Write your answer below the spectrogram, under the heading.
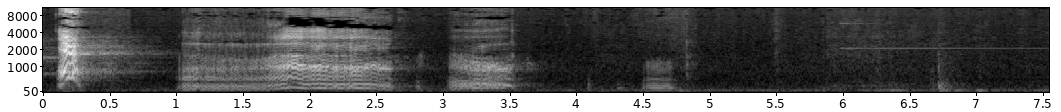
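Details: Pet dog in a funny compilation lets out a sharp yelp, then two long, rough, growling barks lasting one to one and a half seconds each, followed by faint short grunts and quiet.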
